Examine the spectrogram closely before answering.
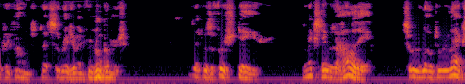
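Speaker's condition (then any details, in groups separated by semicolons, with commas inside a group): Parkinson's; attributed to Agent Orange exposure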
